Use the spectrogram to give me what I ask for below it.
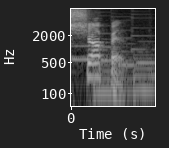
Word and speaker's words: Shuppet: a ride the So that's why I call it shupet. So if you're like, "No, it's shuppet." The inside joke between me and my wife, you know, overrides your your desires for me to pronounce things correctly.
